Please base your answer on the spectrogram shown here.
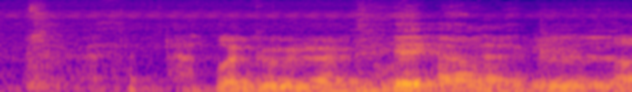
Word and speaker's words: LGUDA: Laguto, it's commonly pronounced, but yes, to become effective March 24th, 2023.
